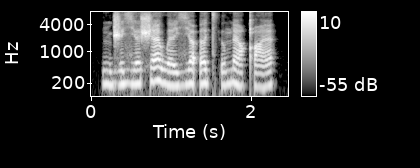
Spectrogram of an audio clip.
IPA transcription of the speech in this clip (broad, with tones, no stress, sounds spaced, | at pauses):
n d͡ʒ ɪ˨˥ zʲ ɜ˨˥ ʃ æ˧˥˧ w ɛ˩ i̯ zʲ ɑ˧˥˧ ʔ ɜ˧˥˧ tʲ ʔ ʊ˨˥ m ɾ æ˨˩˦ qʼ æ˨˩˦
